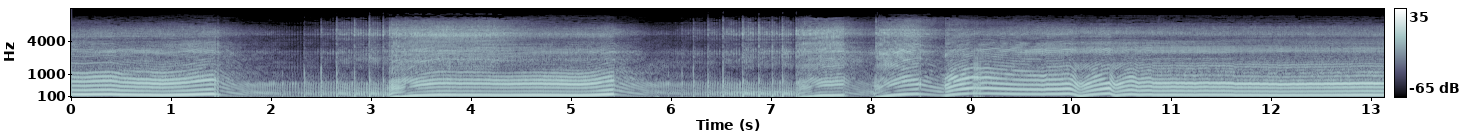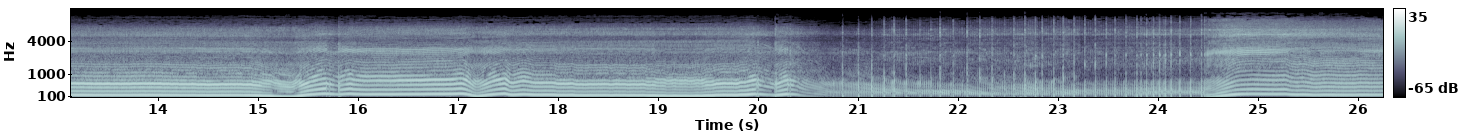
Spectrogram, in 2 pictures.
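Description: A two-stroke chainsaw revs high and drops back to idle, cutting through a log.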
